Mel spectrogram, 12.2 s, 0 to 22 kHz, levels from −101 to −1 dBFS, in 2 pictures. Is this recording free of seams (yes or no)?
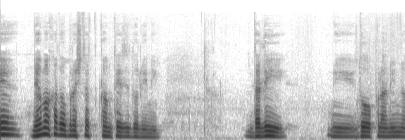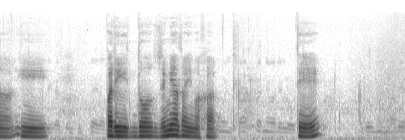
no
